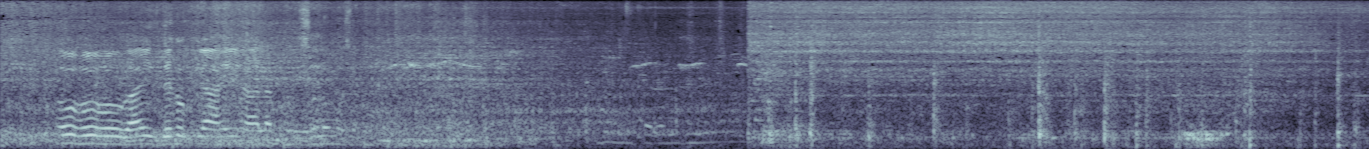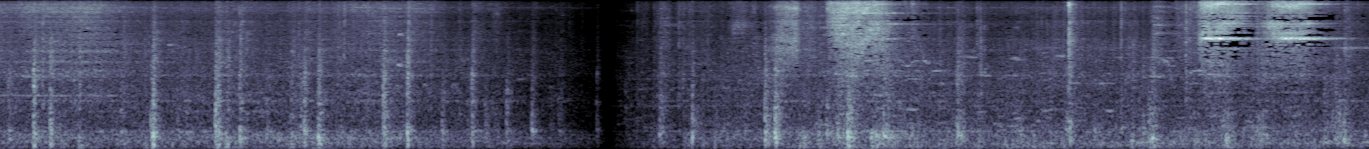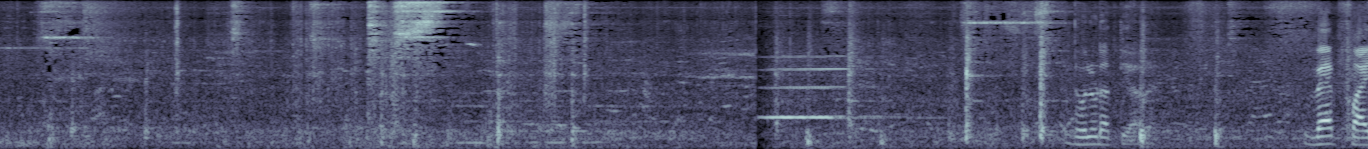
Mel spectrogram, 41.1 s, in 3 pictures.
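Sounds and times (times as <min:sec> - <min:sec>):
train rumble: 0:00.0 - 0:41.0
high wheel squeal: 0:25.6 - 0:28.5, 0:34.2 - 0:38.0.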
